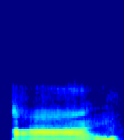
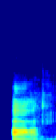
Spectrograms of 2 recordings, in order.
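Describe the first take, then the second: First: It is said with the second tone. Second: It is said with the fourth tone. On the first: "Second tone" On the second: "Fourth tone"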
